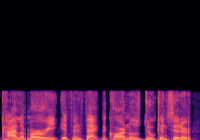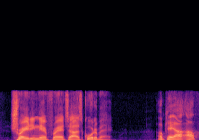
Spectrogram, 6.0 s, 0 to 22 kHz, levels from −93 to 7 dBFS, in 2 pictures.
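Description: A speech recording over a G.722 wideband call, here at 64 kbit/s, suffers packet loss on an ADPCM call twice: single lost packets, about 20 ms of audio each, are replaced by silence. At 0.38 to 0.42 s and again at 2.80 to 2.86 s, a hard-edged gap opens, and because the decoder's predictor and step size no longer match the sender's, the speech resumes with brief distortion before "if in fact the" and "trading their franchise quarterback".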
